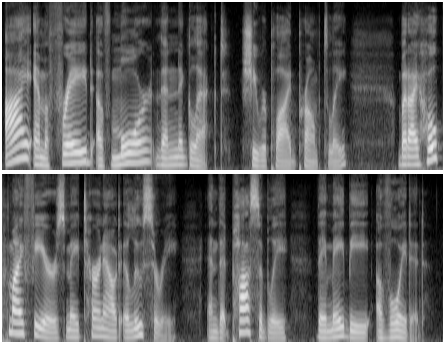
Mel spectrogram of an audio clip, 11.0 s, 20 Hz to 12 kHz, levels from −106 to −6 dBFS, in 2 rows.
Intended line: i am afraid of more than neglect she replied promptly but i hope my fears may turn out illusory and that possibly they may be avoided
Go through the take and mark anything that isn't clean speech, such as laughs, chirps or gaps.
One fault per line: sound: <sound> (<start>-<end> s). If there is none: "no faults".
no faults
